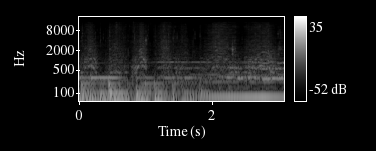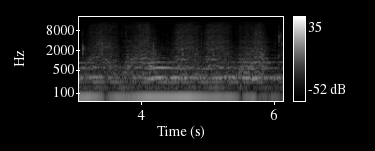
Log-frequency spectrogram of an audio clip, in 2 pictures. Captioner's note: eerie music; saw cutting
